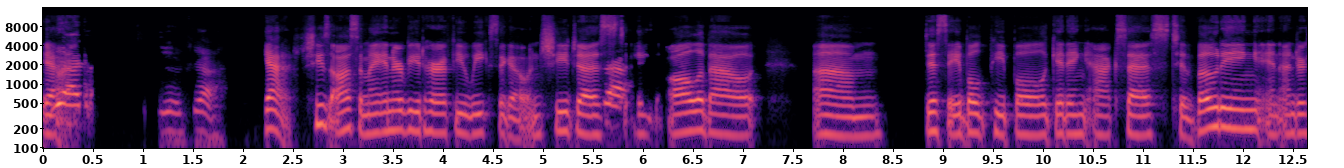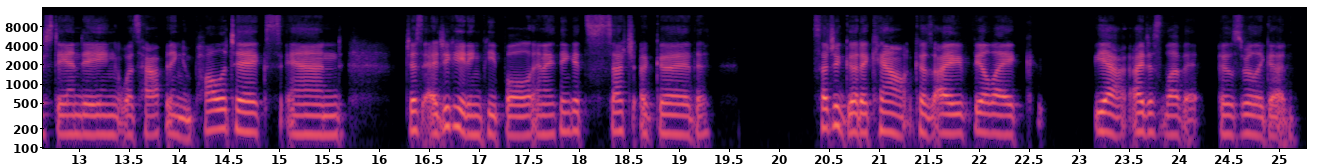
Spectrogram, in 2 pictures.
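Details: Adult woman speaking; normal speech.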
